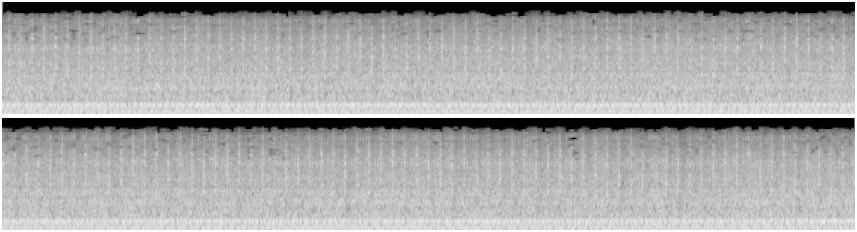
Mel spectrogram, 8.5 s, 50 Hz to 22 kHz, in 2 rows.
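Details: Over-80-year-old Ford 9N tractor running pretty decent: an even low idle with a raspy, uneven puffing chuff from an exhaust leak; otherwise quiet. Antifreeze smell makes the owner suspect a head gasket.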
